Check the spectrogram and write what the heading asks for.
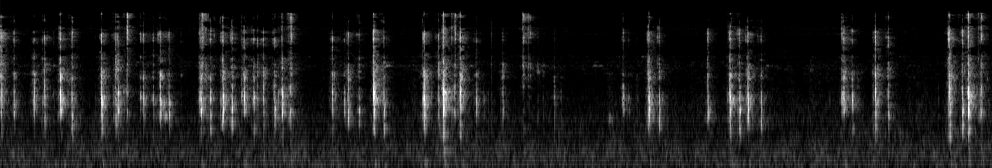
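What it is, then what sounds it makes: Plastic computer keyboard being typed on. A full-size black computer keyboard with plastic keycaps is typed on with bare fingertips, its hollow body giving each tap a light, bright click. The keystrokes come in quick irregular bursts separated by short pauses, each one dying away almost instantly over a faint steady background hiss.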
